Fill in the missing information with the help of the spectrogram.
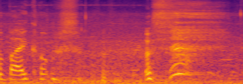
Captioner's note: laughter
